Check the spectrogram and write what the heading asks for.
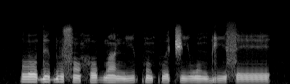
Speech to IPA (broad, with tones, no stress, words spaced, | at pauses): lo˦ɗɨ˦ɓu˦sɔ̃˨ ho˦ bã˦˨ ŋiː˨˦ kʷã˧kʷɛ˨ t͡ʃiː˧wũ˧ɡ͡biː˦˨seː˧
